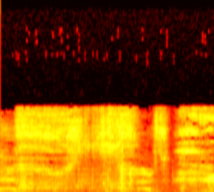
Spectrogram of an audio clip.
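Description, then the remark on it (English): Labored, raspy breathing through a mask, each breath swelling into a steady hiss that fills the whole moment with a harsh, airy rush. “You hear, like, this haggard breathing through a mask and kind of, like, a hissing.”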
